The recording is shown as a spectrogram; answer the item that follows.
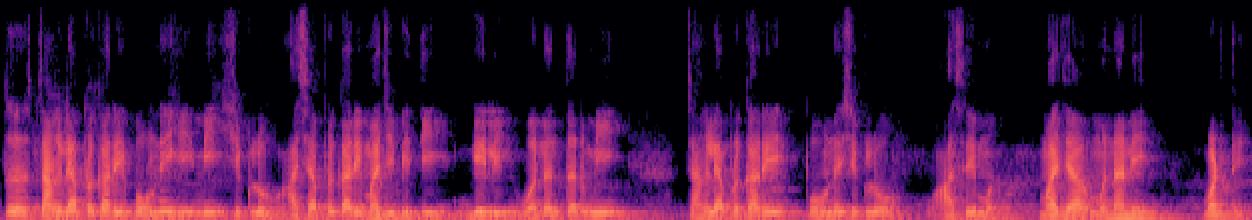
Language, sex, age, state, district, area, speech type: Marathi, male, 30-45, Maharashtra, Hingoli, urban, spontaneous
